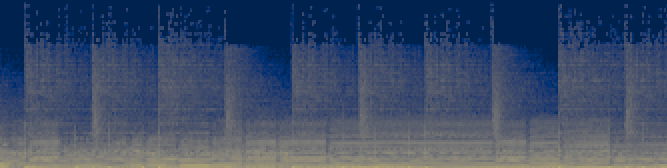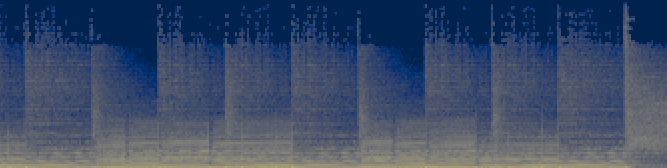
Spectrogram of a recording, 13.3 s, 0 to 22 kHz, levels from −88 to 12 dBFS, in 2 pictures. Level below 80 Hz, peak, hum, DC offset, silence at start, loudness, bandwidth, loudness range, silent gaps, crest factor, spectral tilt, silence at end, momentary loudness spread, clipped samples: -28 dBFS; -6 dBFS; none; under 0.1%; 0 s; -23 LUFS; 20 kHz; 1 LU; none; 16 dB; -5.5 dB/octave; 0 s; 4 LU; under 0.1%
